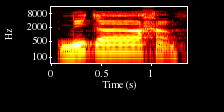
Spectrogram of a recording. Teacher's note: نکاح میں کاف کے سالف مدہ ایک مقدار میں کھینچیں گے، ہا کو گہرائی سے ادا کریں گے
